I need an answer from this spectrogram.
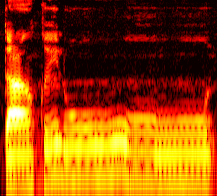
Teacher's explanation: عین کو موٹا مضبوطی سے ادا کرنا ہے، قاف کو موٹا پڑھیں گے، لام کو واو کے ساتھ ملائیں گے، واو مدہ ایک الف دال میں کھینچ کے پڑھیں گے، نون کو نرم سے ادا کریں گے۔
